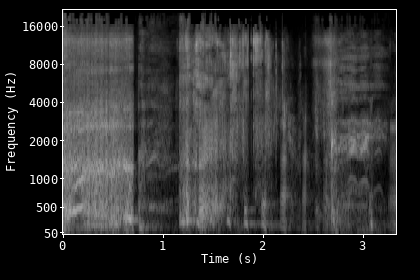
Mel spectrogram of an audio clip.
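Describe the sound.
A voice mimics someone blowing their nose: a loud, rough, breathy burst, followed by sputtering, snorting vocal noises that trail off unevenly.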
